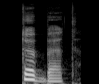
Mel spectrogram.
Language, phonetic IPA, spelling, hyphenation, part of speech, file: Hungarian, [ˈtøbːɛt], többet, töb‧bet, noun / adverb, Hu-többet.ogg
- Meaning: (noun) accusative singular of több; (adverb) comparative degree of sokat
